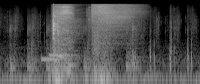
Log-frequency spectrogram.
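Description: A heavy sliding door whooshes open with a loud hiss.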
